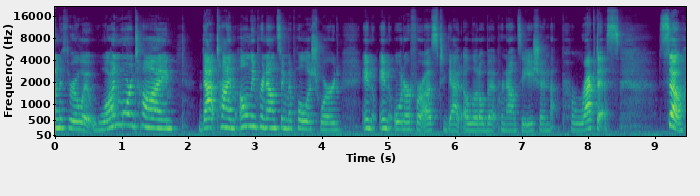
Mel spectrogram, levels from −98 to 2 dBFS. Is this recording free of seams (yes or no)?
no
